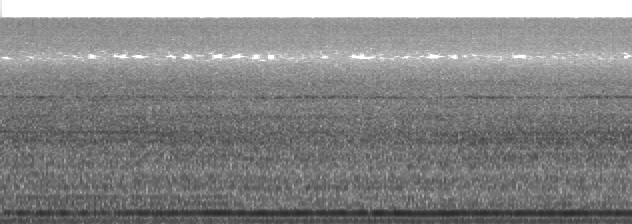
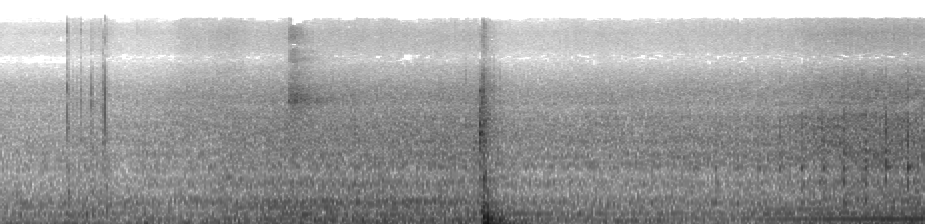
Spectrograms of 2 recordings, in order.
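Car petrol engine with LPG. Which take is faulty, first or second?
second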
